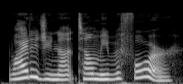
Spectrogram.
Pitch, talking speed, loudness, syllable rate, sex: 255 Hz, 230 wpm, -15 LUFS, 5.6 syllables/s, female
